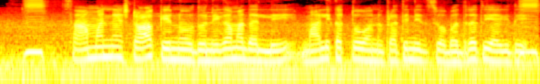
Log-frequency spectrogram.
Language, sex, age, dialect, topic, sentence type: Kannada, female, 25-30, Coastal/Dakshin, banking, statement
